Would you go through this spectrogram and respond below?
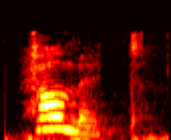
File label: "helmet", english; grade1; basic sounds 1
